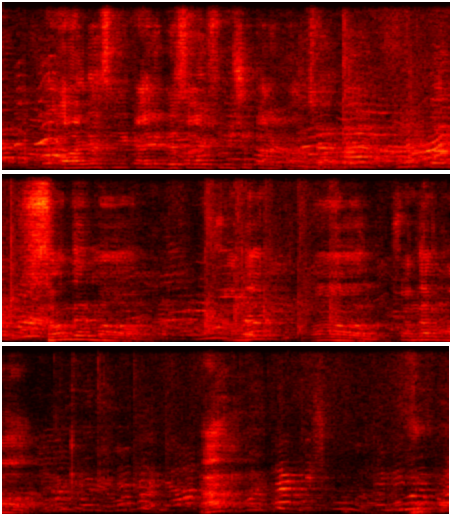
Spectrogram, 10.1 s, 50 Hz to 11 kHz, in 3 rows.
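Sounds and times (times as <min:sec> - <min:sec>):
people talking: 0:00.0 - 0:10.0.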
